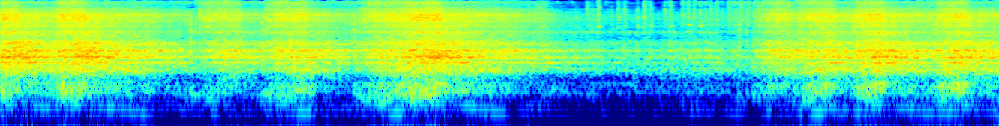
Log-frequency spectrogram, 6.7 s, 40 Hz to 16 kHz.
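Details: 1994 Ford Fairmont (ED) cold start: engine blipped in surges every few seconds, dropping off between revs, hard to keep running without throttle.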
